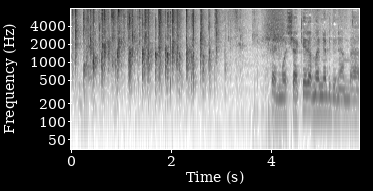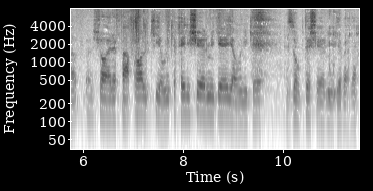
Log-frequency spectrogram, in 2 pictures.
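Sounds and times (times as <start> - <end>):
audience clapping to welcome a speaker: 0.0 - 3.2
speech: 4.0 - 11.5.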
